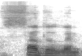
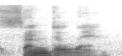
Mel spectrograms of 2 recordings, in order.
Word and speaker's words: Sunderland: and Sunderland. Sunderland. Not Southerntherland, but Sunderland.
